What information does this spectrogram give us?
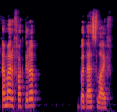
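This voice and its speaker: A woman chatting casually on a livestream in an animated, self-deprecating and sometimes sweary way. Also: on the high side, moderate pace. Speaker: live streamer and amateur voice actor. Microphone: microphone at adjustable close distance.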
